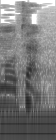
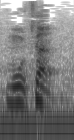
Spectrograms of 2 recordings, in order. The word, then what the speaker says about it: موتان: قال: ثم موتان، ثم موتان، البعض ينطق ويقول موتان، والصحيح أنها موتان بضم الميم وسكون الواو، ومعنى هذا قال: ثم موتان، النبي صلى الله عليه وسلم يقول: يأخذ فيكم كقعاس الغنم أو كقعاس الغنم.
